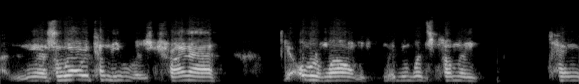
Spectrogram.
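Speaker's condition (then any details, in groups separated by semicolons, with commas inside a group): Mild cerebral palsy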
